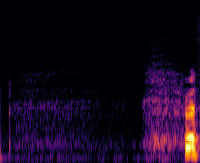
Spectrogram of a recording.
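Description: A pause in a man's speech, with only faint hiss, then a short audible intake of breath about one and a half seconds in, just before he speaks again.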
